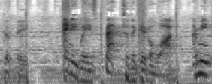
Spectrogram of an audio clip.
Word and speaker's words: gigawatt: and as an engineer I've always taken issue with Doc Brown's pronunciation of a jigawatt I mean what exactly is a jigawatt doesn't he mean gigawatt I wonder what Doc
